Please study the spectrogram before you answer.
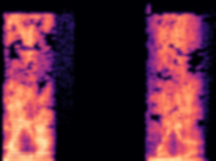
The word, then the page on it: Mayra: Dutch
